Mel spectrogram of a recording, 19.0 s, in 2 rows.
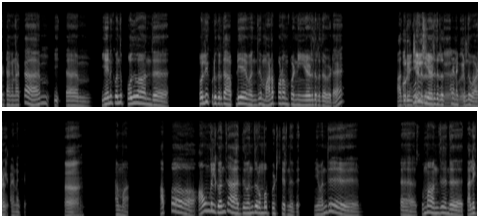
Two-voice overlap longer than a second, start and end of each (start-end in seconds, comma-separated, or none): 8.0-9.7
